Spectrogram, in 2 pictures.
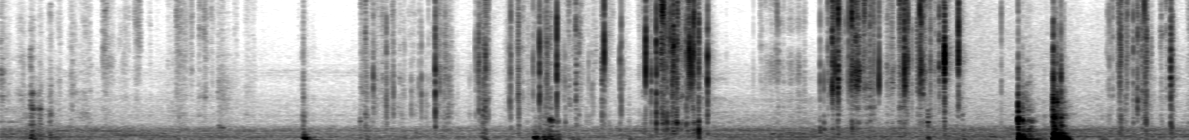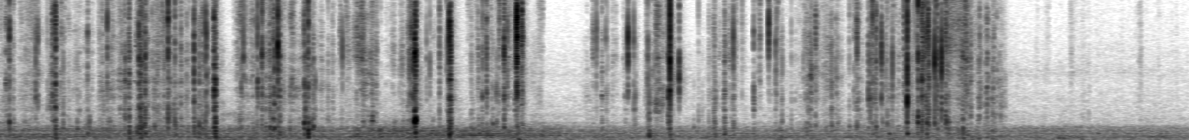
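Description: Foil wrapper of a Panini Score football card pack being crinkled and torn open by hand, in irregular crackling bursts that start a few seconds in and stop shortly before the end.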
